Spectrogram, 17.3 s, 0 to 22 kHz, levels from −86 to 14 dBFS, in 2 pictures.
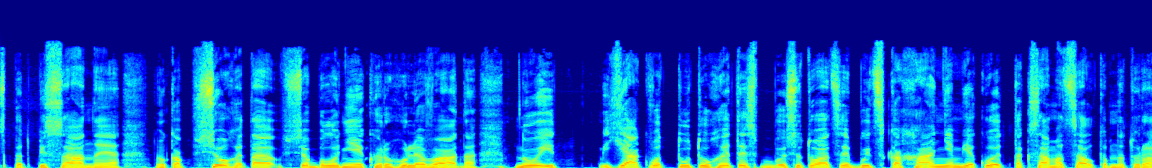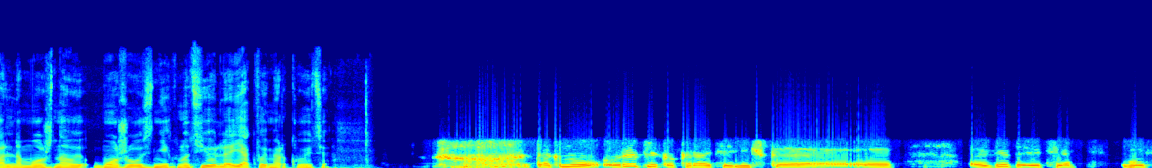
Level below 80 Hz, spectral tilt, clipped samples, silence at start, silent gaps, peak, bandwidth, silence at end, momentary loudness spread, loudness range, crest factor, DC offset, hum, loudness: -46 dBFS; -6 dB/octave; under 0.1%; 0 s; none; -4 dBFS; 17 kHz; 0 s; 7 LU; 3 LU; 14 dB; under 0.1%; none; -18 LUFS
